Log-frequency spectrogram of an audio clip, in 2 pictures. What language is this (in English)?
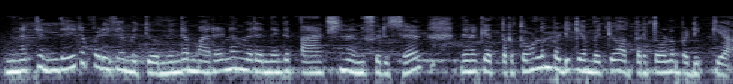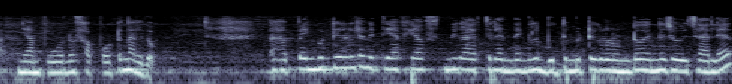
Malayalam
